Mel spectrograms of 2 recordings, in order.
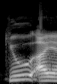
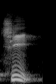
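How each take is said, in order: First: It is said as the letter names Q and I. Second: It is said as one syllable, chee. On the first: The speaker calls it wrong. "క్యూఐ అని పలకకూడదు" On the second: The speaker calls it right. "చి అంటారనమాట"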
